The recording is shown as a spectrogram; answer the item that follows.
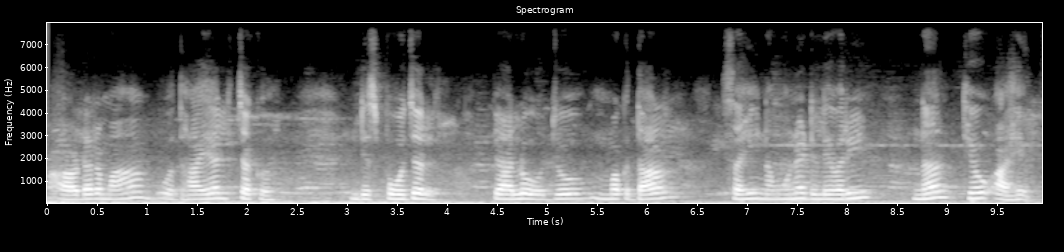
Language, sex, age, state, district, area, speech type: Sindhi, female, 45-60, Uttar Pradesh, Lucknow, urban, read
